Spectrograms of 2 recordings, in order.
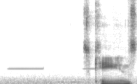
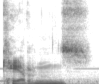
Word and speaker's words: Cairns: good good yes Americans trying to say canes cans not Cairns and and um Melbourne yes for our American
